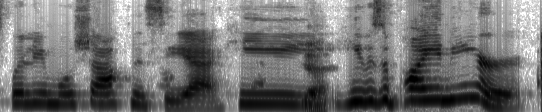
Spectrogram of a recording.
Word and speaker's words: O'Shaughnessy: But like cannabis was introduced to the Western world by an Irish physician named O'Shack Hennessy. Now, I believe he pronounced it. You're right, He pronounced it O'Shaughnessy, not O'Shack Hennessy. That's just ridiculous.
